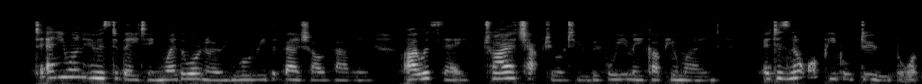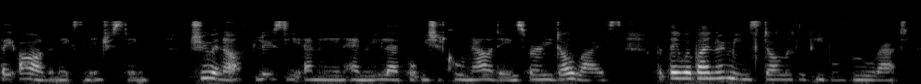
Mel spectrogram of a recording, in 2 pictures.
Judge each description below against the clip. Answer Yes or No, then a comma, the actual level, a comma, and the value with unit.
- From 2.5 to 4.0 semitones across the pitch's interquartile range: No, average, 4.4 semitones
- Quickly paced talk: Yes, fast, 225 wpm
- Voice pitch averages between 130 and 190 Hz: No, high, 215 Hz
